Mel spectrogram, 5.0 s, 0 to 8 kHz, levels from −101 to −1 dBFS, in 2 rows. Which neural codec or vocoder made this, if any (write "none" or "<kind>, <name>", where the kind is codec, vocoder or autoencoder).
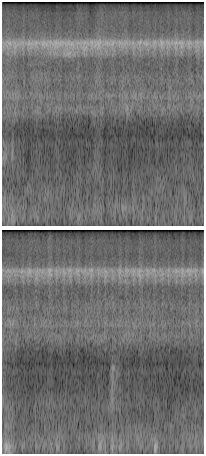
codec, ZipCodec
